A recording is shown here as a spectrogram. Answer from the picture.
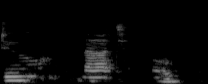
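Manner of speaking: soft, very quiet half-whisper. Retelling a warning heard at a traffic light, imitating a half-whisper. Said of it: "like a whisper in my ear".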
